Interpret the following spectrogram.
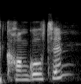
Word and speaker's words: Congleton: I'll begin by asking whether we're pronouncing your surname correctly. It is Congleton. Congleton, thank you very much.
